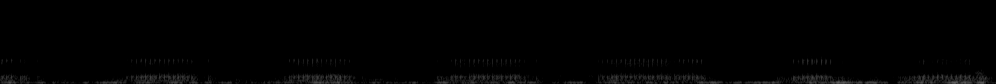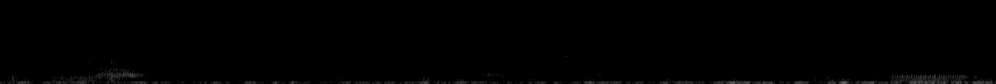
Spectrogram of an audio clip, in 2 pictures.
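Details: Warm, cosy male cat melting in a lap as it is petted at night, giving a strong rhythmic purr with cycles about every one and a half seconds that softens mid-way amid light rustling, then builds again.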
